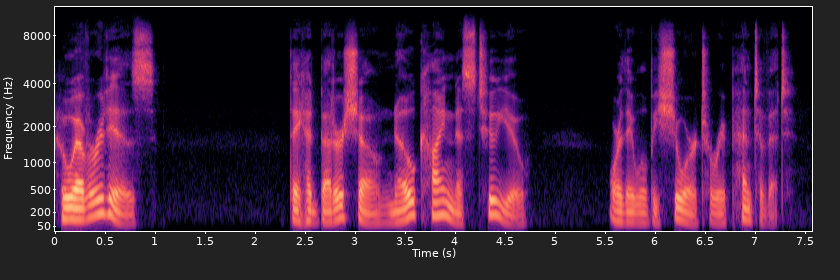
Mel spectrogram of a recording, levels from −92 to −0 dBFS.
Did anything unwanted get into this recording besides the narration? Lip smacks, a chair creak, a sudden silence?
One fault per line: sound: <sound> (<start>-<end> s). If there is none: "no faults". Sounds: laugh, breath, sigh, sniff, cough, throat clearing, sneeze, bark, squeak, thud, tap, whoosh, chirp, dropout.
no faults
